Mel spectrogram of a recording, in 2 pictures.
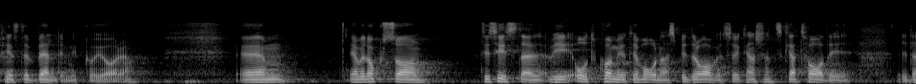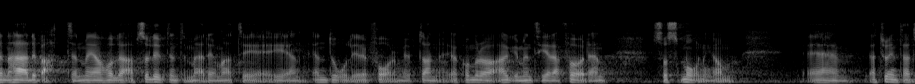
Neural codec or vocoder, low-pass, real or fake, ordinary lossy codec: none; 7.2 kHz; real; none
